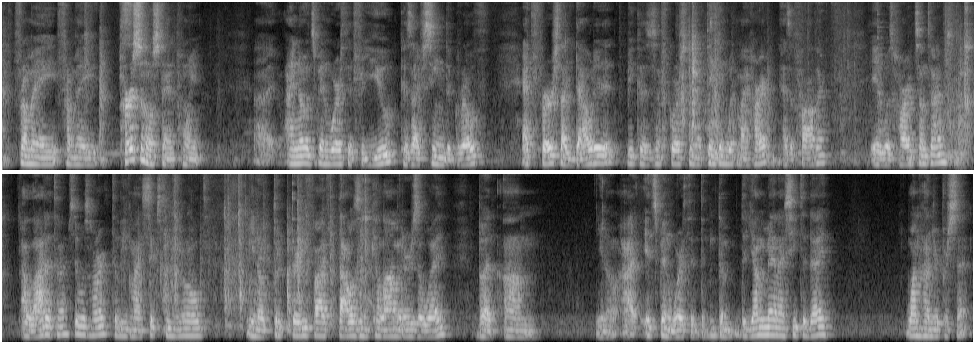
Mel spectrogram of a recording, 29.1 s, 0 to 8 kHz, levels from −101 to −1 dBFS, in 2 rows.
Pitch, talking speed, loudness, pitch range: 125 Hz, 160 wpm, -29 LUFS, 115-135 Hz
